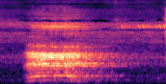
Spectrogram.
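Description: A man's drawn-out hesitation sound, a held "aah", lasting about a second, its pitch sagging slightly before it fades.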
